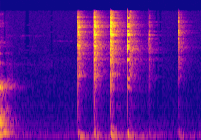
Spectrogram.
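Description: A quick run of about six light, sharp clicks within under a second, then one more: metal cocktail tongs tapping against a cherry jar and glass while cherries are picked onto a cocktail skewer.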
